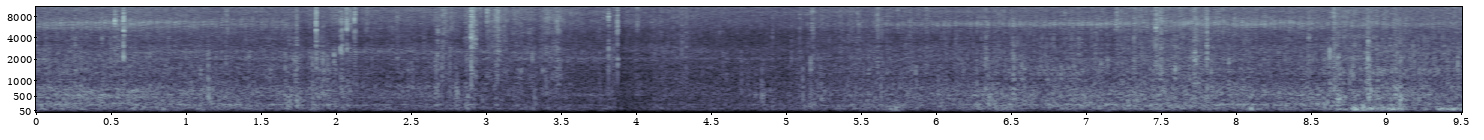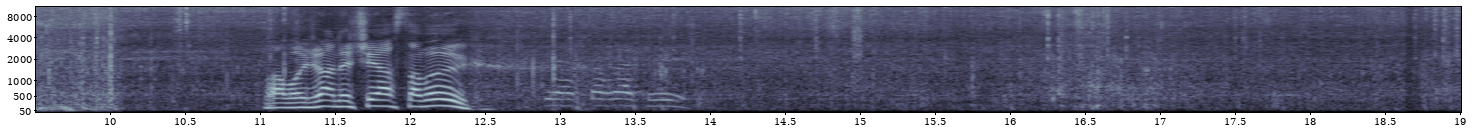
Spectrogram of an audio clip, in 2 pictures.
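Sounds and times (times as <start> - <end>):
tyre noise over dirt: 0.0 - 10.2
bike rattles and knocks: 0.0 - 11.3, 12.6 - 19.0.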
